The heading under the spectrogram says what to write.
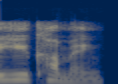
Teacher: Notice the rising intonation at the end.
